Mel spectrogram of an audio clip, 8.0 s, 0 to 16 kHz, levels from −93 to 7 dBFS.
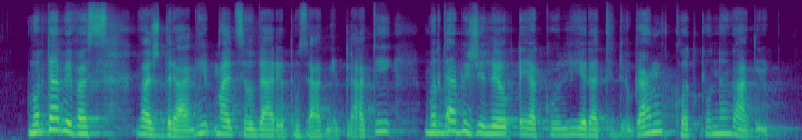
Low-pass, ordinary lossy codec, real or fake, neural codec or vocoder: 14.4 kHz; none; fake; codec, 44.1 kHz, 2.6 kbps, SNAC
